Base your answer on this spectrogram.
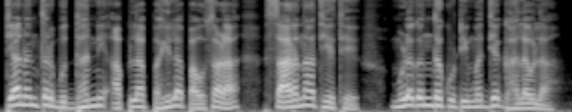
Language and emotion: Marathi, neutral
